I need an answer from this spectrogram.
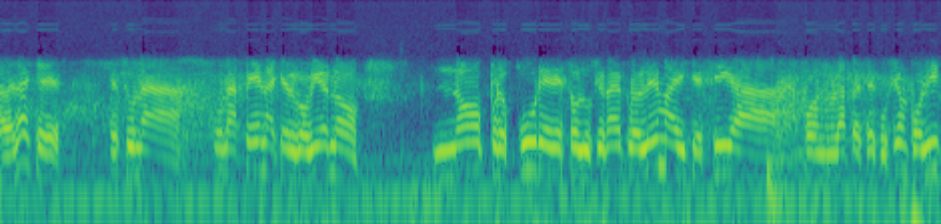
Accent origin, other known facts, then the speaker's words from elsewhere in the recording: Paraguay; Yo vengo de Paraguay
